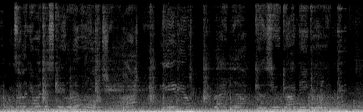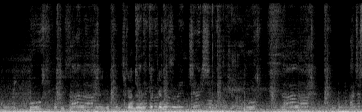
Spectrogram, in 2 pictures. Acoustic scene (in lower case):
car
